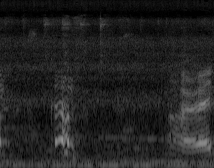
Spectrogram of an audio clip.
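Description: A dog whimpers briefly, one short pitched whine about half a second in.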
